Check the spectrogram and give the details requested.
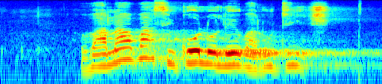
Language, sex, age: Northern Sotho, male, 35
